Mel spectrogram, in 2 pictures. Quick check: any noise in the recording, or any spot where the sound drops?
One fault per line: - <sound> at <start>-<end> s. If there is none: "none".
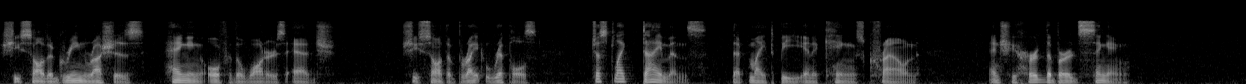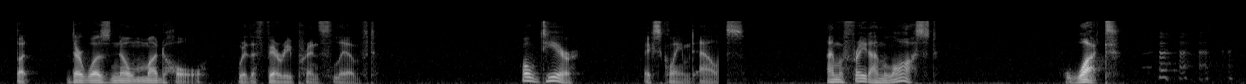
- dropout at 19.6-19.7 s
- laugh at 23.9-24.8 s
